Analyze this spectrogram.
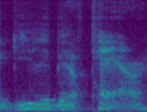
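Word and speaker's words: Guy Laliberté: So Steve Wynn goes to Guy Libertaire. You have to say it like you're French.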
